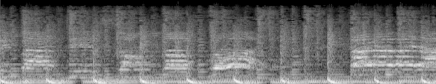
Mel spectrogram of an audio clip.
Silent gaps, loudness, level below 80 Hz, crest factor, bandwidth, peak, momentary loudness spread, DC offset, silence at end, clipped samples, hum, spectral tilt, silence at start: none; -10 LUFS; -18 dBFS; 10 dB; 17 kHz; 0 dBFS; 6 LU; under 0.1%; 0 s; 0.5%; none; -5 dB/octave; 0 s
